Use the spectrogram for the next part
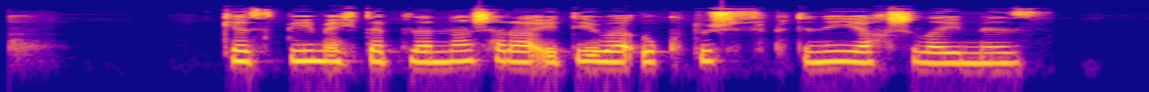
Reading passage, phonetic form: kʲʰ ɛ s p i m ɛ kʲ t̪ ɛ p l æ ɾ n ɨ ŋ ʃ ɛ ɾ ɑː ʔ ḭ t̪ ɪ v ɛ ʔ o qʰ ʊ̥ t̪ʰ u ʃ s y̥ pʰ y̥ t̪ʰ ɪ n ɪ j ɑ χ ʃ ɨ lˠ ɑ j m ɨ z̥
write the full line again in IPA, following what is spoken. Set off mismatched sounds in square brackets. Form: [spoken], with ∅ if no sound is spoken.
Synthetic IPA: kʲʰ ɛ s p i m ɛ kʲ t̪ ɛ p l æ ɾ n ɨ ŋ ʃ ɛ ɾ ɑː ʔ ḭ t̪ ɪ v ɛ ʔ o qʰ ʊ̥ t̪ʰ u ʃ s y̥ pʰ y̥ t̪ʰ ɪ n ɪ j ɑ χ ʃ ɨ lˠ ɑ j m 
